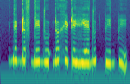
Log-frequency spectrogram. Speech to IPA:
ɡ ɛ ɡ ɖ ʌ s d e d u ʔ ɖ ʌ x e ʈ e vʲ ɛ d u t p i d p i

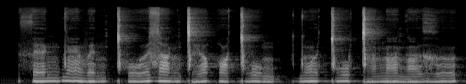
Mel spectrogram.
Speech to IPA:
θ ɛ ŋ d ɛ̃ β ɛ ŋ ǀʰ o ə̯ z a ŋ ɡ͡ǀ ɛ ə̯ qʷ a ɡ͡ǀ o ŋ | d õ ə̯ ɡ͡ǀ o ɡ͡ǀ ã ŋ ã ɡ ã ə̯ ɣ ɵ

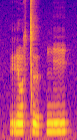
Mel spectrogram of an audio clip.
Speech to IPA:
rʲ õ s ǀ ɨ | ŋ iː

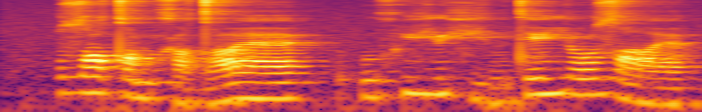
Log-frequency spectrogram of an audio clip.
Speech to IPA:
zˤ u˥ tˤ u˧ m x o˩ dˤ e˧˥ j æ˥ | ʔ u˧˥ x vʲ u˧˥ fʲ ɒ˩˧ ŋ t e˥ j u˧˥ zˤ æ˧

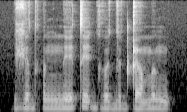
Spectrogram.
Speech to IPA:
ʒ ə d ʔ ə ŋ n̪ e t e ɡʱ ɵ d ɵ d ʈ ɐ m ɵ ŋ

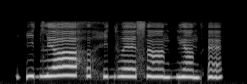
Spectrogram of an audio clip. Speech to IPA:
ʔ i d lʲ aː h ə h i d β ɛ s ãː d ɡʲ ã d ʔ ɛ̃

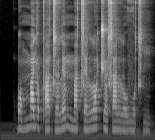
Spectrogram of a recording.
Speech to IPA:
ɓ ɔ˨ mː a˦ j ə˨ pʼ a˨ d͡z œ˨ l ɛ˦ mː a˨ t͡s ɛ˨ lː ɔ˦ t͡ʃ œ˦˨ s a˦ lː o˨˦ v o˨ t͡sʰ i˨

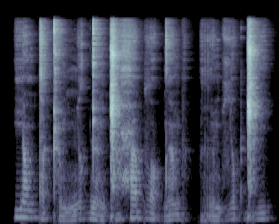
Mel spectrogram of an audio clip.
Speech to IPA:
j ɑ̃˥ b dˤ ʉ˩ ɡ ʈʰ ə̃˩ b ɲ ɒ˥ ɡ ɖ ã˩ ɡ ɡ͡ǁ ə˥ ħ ɜ˥ b lˠ ʉ˩ ɡ d ã˥ b | r ə̃˩ b ʎ ɒ˥ b ɡ͡ǁ i˥

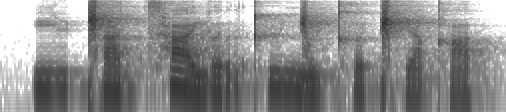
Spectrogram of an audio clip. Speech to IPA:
j i˨ ǁ a˨ d t͡sʰ a˦˨ j ə˨ r kʰ y˧ ŋ͡ǀ ʉ˨ kʰ ə˨˦ ǁʰ e˨ qʰ ɐ˨

